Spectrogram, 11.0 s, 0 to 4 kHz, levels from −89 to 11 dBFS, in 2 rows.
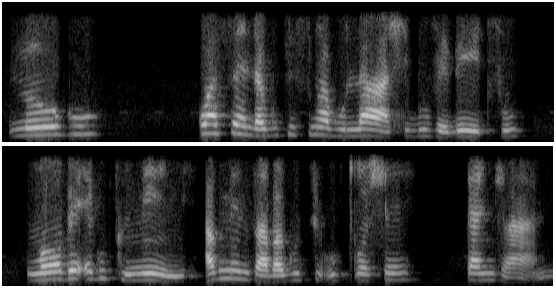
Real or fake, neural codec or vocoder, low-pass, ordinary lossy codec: real; none; 3.6 kHz; none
